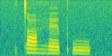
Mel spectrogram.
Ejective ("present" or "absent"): present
